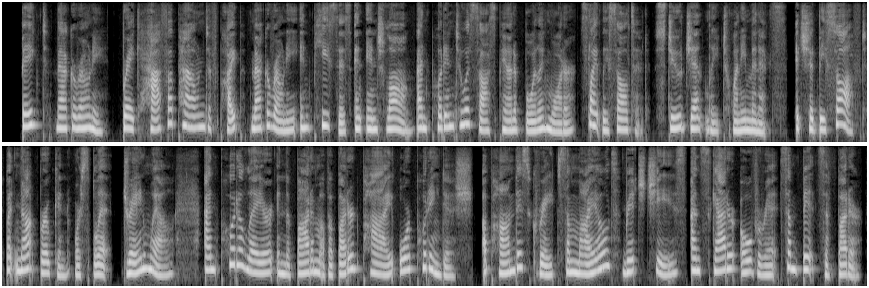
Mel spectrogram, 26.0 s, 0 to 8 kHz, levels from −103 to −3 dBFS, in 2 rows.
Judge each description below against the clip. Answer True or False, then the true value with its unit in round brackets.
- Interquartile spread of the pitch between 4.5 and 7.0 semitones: True (5.0 semitones)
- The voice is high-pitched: True (195 Hz)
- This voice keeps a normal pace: True (160 wpm)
